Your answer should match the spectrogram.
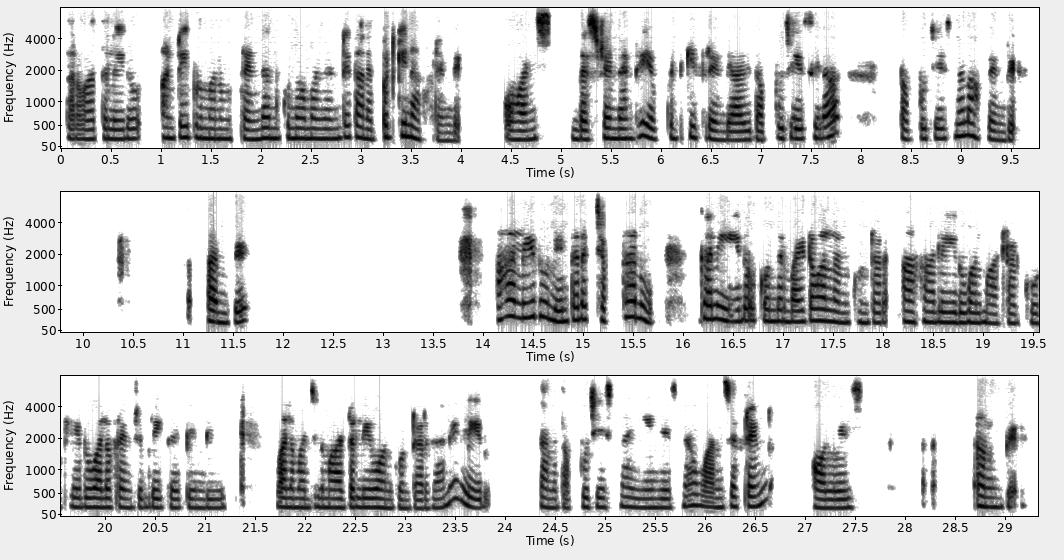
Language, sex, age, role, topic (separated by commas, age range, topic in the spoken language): Telugu, female, 25-29, guest, స్నేహితులతో చాలా దూరం ఏర్పడితే ఆ స్నేహాన్ని ఎలా కాపాడుకుంటారు?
